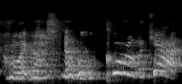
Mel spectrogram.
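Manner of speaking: high, laughing outburst; laughing exclamation. Real, not acted. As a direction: get the words out through giggles. Cracking up at the story.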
